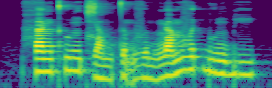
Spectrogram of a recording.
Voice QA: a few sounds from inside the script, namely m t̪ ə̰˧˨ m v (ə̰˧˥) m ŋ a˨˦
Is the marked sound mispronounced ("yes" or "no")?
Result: yes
